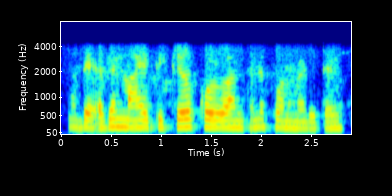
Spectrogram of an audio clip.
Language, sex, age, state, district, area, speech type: Kannada, female, 45-60, Karnataka, Uttara Kannada, rural, conversation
